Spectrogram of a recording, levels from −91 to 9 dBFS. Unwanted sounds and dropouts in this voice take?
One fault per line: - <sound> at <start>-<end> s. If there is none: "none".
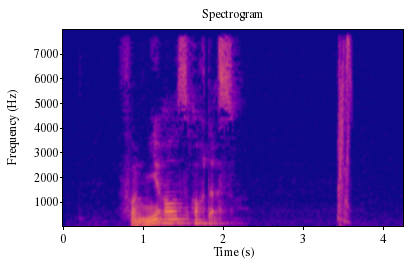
- chirp at 3.4-3.6 s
